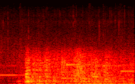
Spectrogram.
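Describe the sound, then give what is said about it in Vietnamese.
Heavy rain pours down in a dense, steady hiss, and a low roll of thunder breaks in early and rumbles under the downpour. “bỗng dưng trời mưa ngày thêm nặng hạt, trút xuống ào ào như thác đổ, làm cho không gian mờ mịt hẳn đi.”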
